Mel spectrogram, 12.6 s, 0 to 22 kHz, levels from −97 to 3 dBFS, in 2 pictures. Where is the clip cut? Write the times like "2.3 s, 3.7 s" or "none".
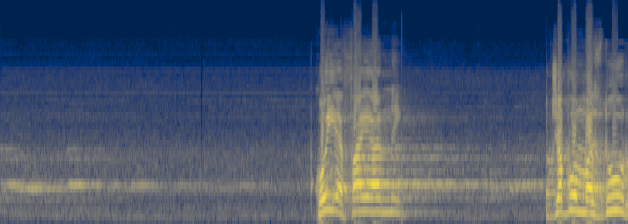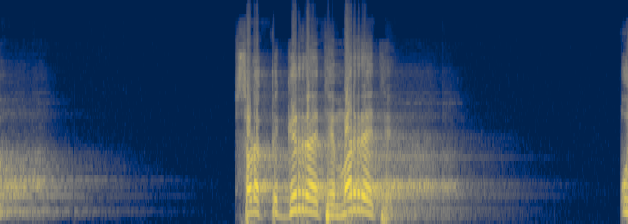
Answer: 5.5 s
